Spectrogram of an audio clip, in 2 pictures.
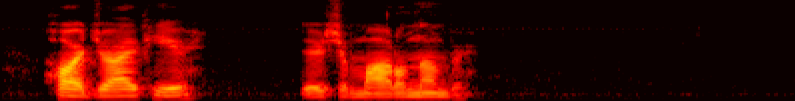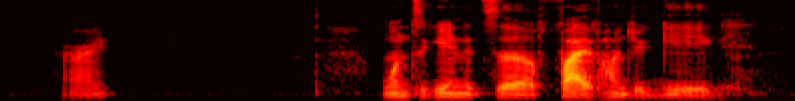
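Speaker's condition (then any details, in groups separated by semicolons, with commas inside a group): No condition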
